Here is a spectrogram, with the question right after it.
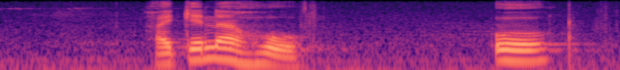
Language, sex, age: Southern Sotho, male, 27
